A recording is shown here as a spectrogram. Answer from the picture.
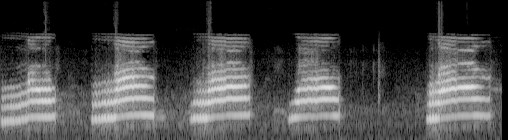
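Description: A cat meowing five times, about a second apart. Each meow lasts about half a second and rises slightly in pitch.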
